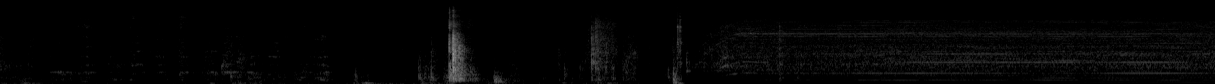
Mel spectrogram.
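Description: A few knocks and rattles from handling timber and tools, with one sharp knock about halfway through. About seven seconds in, a Festool Rotex 125 sander and its dust extractor switch on together, spin up briefly and then run steadily.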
